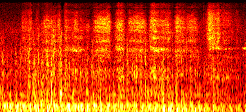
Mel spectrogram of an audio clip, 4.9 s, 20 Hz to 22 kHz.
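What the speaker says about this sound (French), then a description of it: "C'est quoi ce bruit là d'hélico là?" A helicopter's steady rotor thrum and engine whine in the video game Road 96 fill the scene continuously, loud and close, with a low pulsing beat throughout.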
